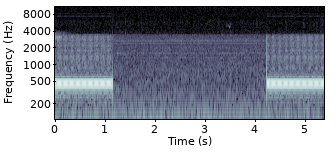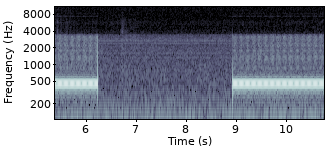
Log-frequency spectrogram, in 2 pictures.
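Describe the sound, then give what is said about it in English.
A phone's outgoing ringback tone: a steady, clear electronic hum sounding in long bursts separated by pauses of silence, repeating three times with the last ring cut short. No one speaks. “So we're going to make the call. Don't forget, when he answers his phone, you're hopping on and talking to him right away.”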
